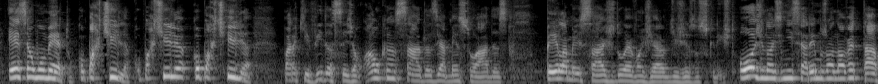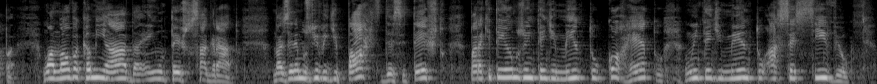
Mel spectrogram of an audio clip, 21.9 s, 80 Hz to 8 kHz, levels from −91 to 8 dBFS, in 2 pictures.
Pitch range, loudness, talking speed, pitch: 170-235 Hz, -28 LUFS, 135 wpm, 215 Hz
